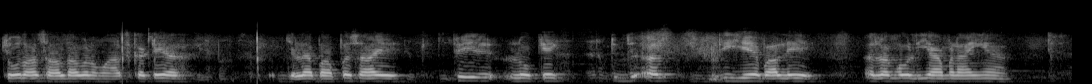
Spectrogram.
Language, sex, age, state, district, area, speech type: Dogri, male, 45-60, Jammu and Kashmir, Samba, rural, spontaneous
